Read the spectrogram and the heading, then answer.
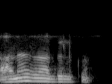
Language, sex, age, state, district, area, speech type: Kashmiri, male, 30-45, Jammu and Kashmir, Bandipora, rural, conversation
